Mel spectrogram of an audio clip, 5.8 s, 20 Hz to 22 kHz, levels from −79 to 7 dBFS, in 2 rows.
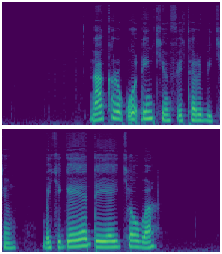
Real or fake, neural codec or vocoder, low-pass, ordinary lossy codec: real; none; 19.8 kHz; none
